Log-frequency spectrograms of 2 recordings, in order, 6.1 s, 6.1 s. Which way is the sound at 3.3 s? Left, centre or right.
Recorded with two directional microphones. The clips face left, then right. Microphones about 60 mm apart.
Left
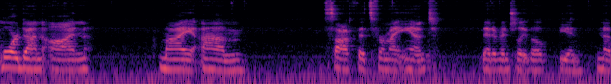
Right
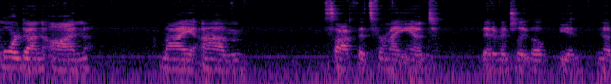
Left.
